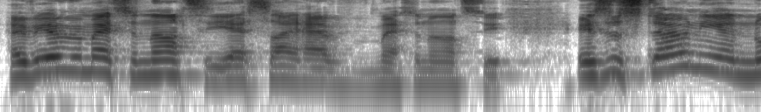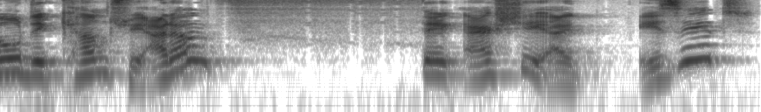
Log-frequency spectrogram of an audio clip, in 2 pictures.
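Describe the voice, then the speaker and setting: A man's voice: sits high, sing-song, moderate pace. A young man streaming live, chatting loosely with his viewers in a rambling way, full of fillers and casual swearing. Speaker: streamer reading chat.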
